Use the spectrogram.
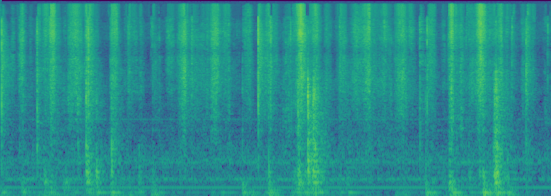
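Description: Tarot cards being drawn and laid out for a nine-card spread: soft, intermittent rubs, slides and light taps of card handling, close and quiet, with no talking.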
